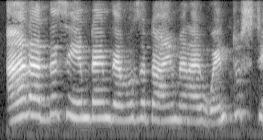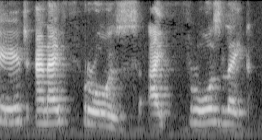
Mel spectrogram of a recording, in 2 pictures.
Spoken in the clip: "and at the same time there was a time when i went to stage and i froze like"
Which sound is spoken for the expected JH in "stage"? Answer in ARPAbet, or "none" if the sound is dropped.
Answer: JH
